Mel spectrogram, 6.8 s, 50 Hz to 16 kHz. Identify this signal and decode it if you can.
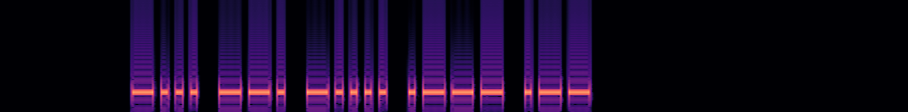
Morse code, heard as a keyed tone, about 22 wpm, 700 Hz. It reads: BG6JW
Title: DXCC-100 Call Signs - 5 Characters - 22wpm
